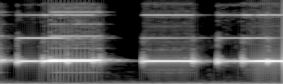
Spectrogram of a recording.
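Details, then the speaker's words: Interconnected red smoke alarm system (two wireless, one hardwired, wall controller) after the locate button is pressed, held and released: the other units go quiet after a few seconds, leaving only the triggered alarm sounding high shrill pulses about once a second. "Give it a couple of seconds, it takes some time for it to talk. Now that's the only one that's going. Locate, shut them up, and is now letting this one go."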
